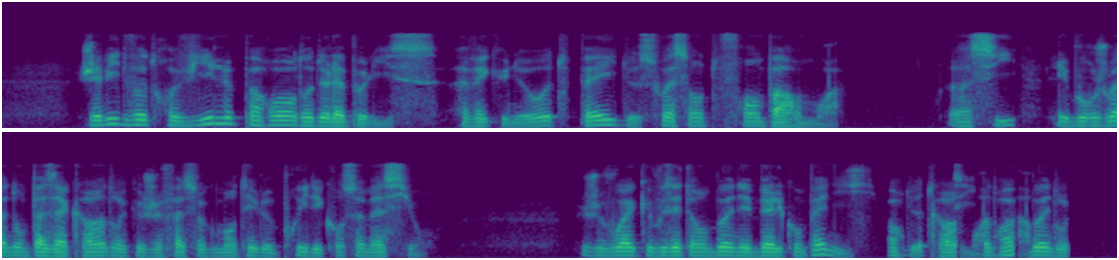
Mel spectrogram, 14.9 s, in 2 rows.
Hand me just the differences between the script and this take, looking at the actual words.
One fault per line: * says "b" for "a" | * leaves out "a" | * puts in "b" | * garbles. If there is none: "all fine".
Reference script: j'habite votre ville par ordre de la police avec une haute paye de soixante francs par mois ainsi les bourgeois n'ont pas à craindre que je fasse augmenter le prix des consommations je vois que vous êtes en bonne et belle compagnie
* garbles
